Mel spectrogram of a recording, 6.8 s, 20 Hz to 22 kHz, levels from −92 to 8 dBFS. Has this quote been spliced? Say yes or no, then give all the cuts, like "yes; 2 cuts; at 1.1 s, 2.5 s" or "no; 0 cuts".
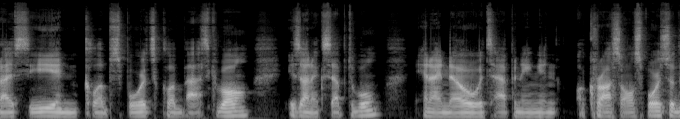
no; 0 cuts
